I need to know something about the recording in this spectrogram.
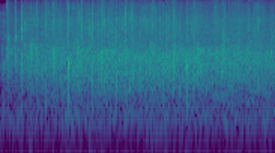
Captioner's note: audience applauding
